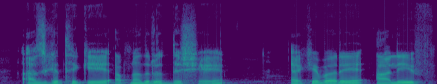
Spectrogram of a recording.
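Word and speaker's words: ألف: আরবি হরফ আলিফ যখন আপনি উচ্চারণ করবেন তখন দুটি জিনিস খেয়াল রাখতে হবে। এক হরফটি কোনভাবেই টানা যাবে না। দ্বিতীয়, হরফের শেষে মানে উচ্চারণের শেষে কখনোই দোনো ঠোঁট এক করা যাবে না।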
